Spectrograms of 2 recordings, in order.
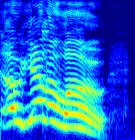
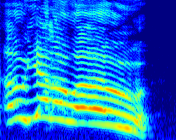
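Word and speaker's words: Oyelowo: But I say, less YOLO, more David Olilobo. It's God. David. So I mangled his pronunciation. – No, that was coming out right. – But I say, less YOLO, more David O'Yellowo. It's David O'Yellowo.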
